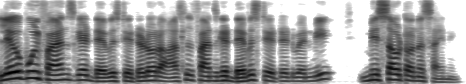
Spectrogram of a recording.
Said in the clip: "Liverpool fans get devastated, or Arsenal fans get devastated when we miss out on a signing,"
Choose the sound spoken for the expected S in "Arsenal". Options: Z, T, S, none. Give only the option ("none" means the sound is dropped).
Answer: none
